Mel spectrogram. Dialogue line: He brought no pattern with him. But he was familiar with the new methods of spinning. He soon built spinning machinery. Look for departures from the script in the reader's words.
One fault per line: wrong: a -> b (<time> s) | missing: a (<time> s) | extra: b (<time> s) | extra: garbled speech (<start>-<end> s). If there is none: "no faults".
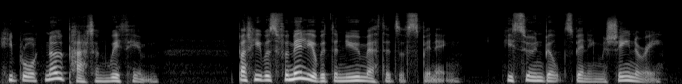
no faults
